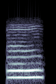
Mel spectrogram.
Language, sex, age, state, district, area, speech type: Tamil, female, 18-30, Tamil Nadu, Kanchipuram, urban, conversation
